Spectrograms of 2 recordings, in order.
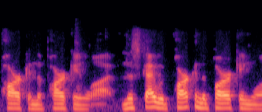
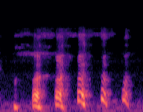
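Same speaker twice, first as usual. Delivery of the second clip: high laugh; 10 semitones higher, 3 dB quieter than usual. Real, not acted. Laughs at own remark.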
